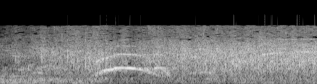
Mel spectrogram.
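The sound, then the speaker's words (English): Steady, dense applause from an audience fills the whole stretch, loud and even throughout, with a brief rising whistle or whoop cutting through the clapping. “Don't applaud. I know what you're applauding for, but listen,”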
